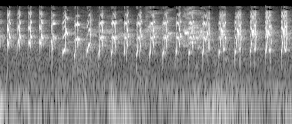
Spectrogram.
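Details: Fighter lovebird delivering a long ngekek chatter, recorded as a trigger to stir other lovebirds: bright, squeaky chirps in quick succession, about two each second, some with sharp whistled peaks.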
